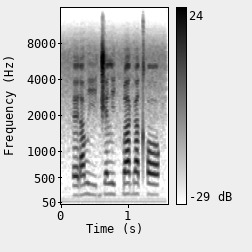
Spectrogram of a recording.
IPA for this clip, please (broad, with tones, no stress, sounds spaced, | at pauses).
ɛ˨ ɾ a˦ β iː˨ d͡ʒ ɛ˦ l i˨ ɡ͡b a˦ ɡ a˦ tʰ ɔ˦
